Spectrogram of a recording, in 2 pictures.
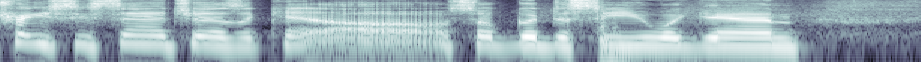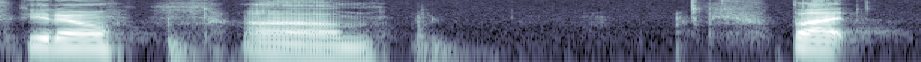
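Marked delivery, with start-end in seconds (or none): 0.0-2.7 high, super nice, overly sweet sugary voice. Retelling greeting a guest who showed up: imitating own overly nice greeting. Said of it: "I was super nice to her".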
